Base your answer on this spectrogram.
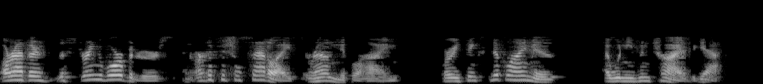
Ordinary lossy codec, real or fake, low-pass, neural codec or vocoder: MP3, 16 kbps; real; 3.6 kHz; none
